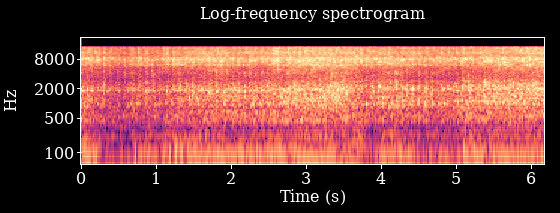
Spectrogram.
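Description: A truck's diesel engine rumbles and labours close by.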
